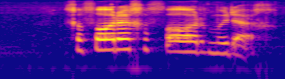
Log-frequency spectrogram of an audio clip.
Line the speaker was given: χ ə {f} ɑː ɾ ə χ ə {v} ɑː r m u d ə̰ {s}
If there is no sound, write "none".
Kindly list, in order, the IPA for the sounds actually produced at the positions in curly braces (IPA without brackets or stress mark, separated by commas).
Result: f, f, χ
